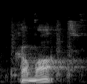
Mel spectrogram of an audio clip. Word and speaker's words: Kemet: This is how the word for ancient Egypt is phonetically spelled, Kamat.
